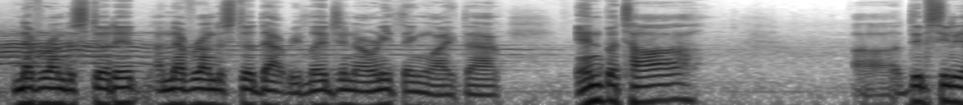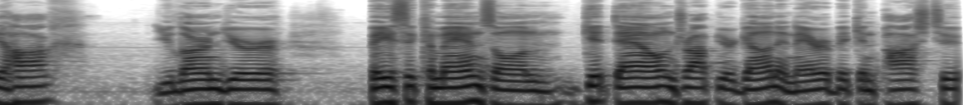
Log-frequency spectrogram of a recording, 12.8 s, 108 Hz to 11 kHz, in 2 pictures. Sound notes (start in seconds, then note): 4.0 speaking in Arabic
